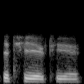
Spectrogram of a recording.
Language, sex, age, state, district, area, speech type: Kashmiri, male, 30-45, Jammu and Kashmir, Baramulla, rural, conversation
